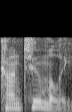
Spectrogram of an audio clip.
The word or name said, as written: contumely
